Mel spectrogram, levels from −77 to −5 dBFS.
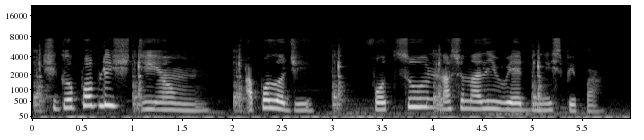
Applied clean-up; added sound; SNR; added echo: none; Tick-tock; 12 dB; none.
